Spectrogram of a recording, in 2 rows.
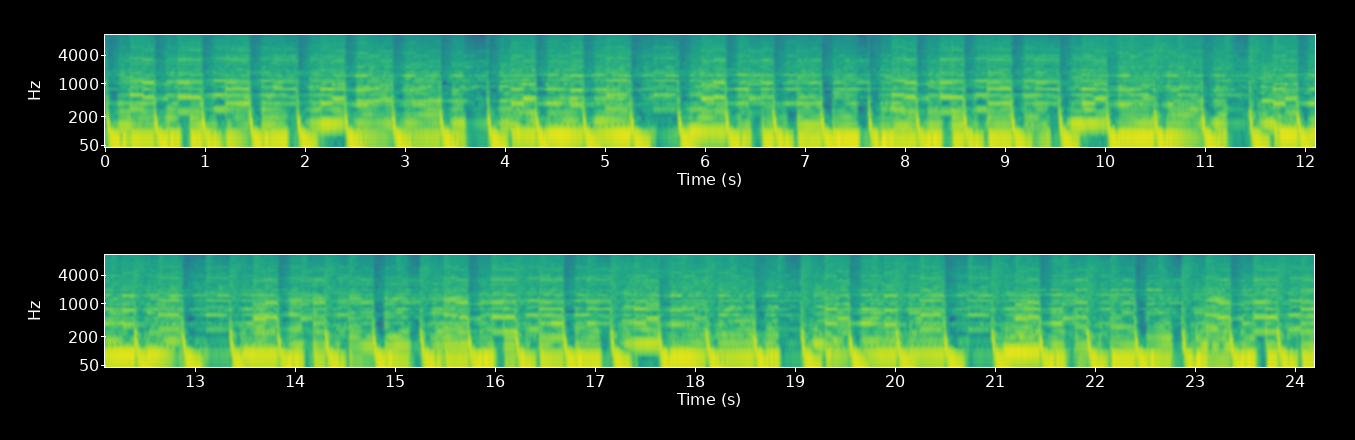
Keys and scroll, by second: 0.0 Return, 0.2 Escape, 0.3 alt+a, 0.4 Escape, 3.7 Return, 10.7 BackSpace, 13.4 Return, 18.1 Escape, 19.3 Caps_Lock.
